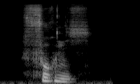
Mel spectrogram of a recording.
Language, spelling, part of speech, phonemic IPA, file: French, fourni, verb / adjective, /fuʁ.ni/, LL-Q150 (fra)-fourni.wav
- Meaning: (verb) past participle of fournir; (adjective) abundant, luxuriant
